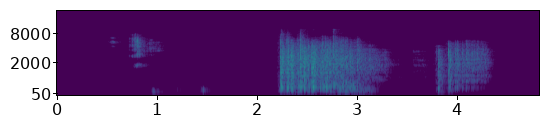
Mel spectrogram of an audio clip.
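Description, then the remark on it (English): Dice being rolled in a tabletop role-playing game, a number of dice equal to a character's mind points: a few faint clicks, then a loud, dense clatter for about a second, followed after a short pause by a shorter burst of rattling. No one speaks. “Why don't you roll a number of dice equal to your mind points?”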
